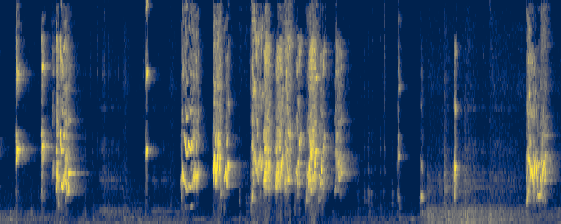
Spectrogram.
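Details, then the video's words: In the morning, pet lovebirds produce clipped, high whistled chips and short harsh bursts of chatter, some in quick runs, with quieter gaps and a faint rustle between calls. "Lovebirds Chirping Sounds"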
